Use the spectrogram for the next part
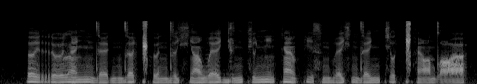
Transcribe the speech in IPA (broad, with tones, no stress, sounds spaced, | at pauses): ə˥˩ ɪ̯ r ɵː˨˩˦ l æ̃˨˦ ɲ n d ɛː˩ ɡ n d ɜ˨˦ ǁʰ ɵ˩ n d ə˨˩˦ ç ã˨˩˦ w ɛː˨˦ ɟ ɵ˨˩˦ ɲ c ɵ˨˦ ɲ ĩ˥˩ k æ̃˥˩ ʊ̯ k i˥˩ s m b ɛː˨˦ ç n d ɛː˨˦ ɲ c ɤ˥˩ ǁʰ æ̃˨˩˦ dˤ a˨˩˦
